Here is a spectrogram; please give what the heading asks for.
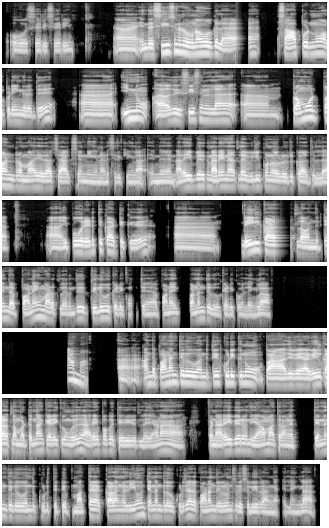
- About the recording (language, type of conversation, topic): Tamil, podcast, பருவத்திற்கேற்ற உணவுகளைச் சாப்பிடுவதால் நமக்கு என்னென்ன நன்மைகள் கிடைக்கின்றன?
- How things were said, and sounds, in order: lip smack; in English: "சீசனல்"; distorted speech; other noise; in English: "சீசன்ல்ல ஆ ப்ரமோட்"; in English: "ஆக்ஷன்"; lip smack; drawn out: "ஆ"; mechanical hum; other background noise; "பேருக்கு" said as "பேக்கு"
